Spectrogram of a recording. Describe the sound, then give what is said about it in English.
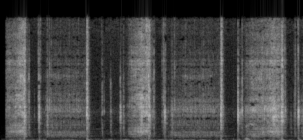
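A rotary phone dial is wound and released several times, each turn giving a raspy whirring sweep punctuated by sharp mechanical clicks, with no talking over it. “The rotary dial-up phone.”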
